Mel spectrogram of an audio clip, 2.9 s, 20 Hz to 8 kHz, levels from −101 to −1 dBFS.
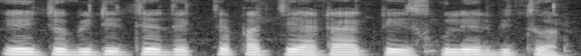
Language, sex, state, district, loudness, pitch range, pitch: Bengali, male, Assam, Hailakandi, -15 LUFS, 120-135 Hz, 130 Hz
